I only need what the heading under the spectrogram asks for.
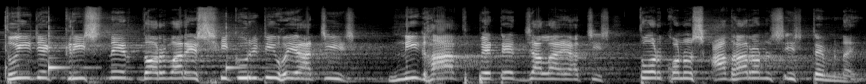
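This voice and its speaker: A man preaching a devotional sermon in a slow, theatrical way, acting out the dialogue with sudden shouts. His voice is high and very bright. It rings through a reverberant hall with music underneath. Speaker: kirtan singer and preacher.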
